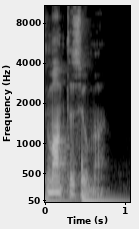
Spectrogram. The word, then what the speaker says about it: Montezuma: to repeat, rendering it as Moctezuma and known to us in English as Montezuma. Like any great lie repeated often enough, it has come to embody a relative truth, and so any of these pronunciations are today acceptable.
